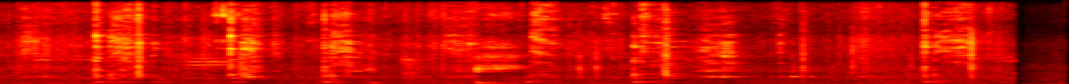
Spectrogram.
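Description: Fried ivy gourd pieces stirred in a pan, with repeated scraping and clinking of a spoon against metal over a soft sizzle, then a sudden stop at the end.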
